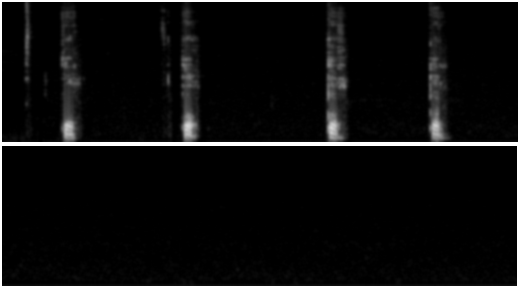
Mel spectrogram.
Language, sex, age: Wolof, male, 25-35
